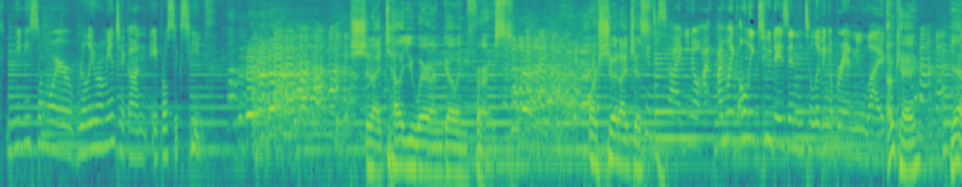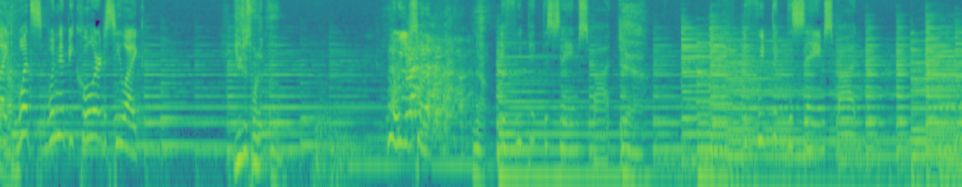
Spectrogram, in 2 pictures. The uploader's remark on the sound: A special live episode. Live from the 6th Annual Trill Comedy Fest in Houston, TX.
